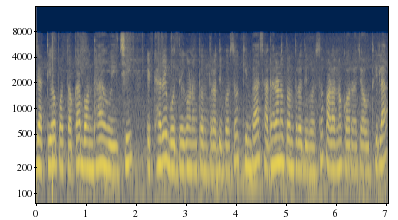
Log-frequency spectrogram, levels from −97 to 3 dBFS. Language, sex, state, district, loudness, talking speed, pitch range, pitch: Odia, female, Odisha, Khordha, -16 LUFS, 120 wpm, 190-220 Hz, 205 Hz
